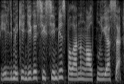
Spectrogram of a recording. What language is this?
Kazakh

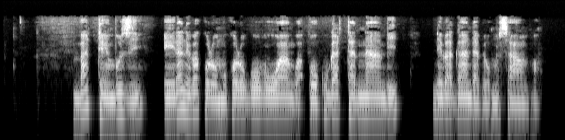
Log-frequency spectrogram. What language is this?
Ganda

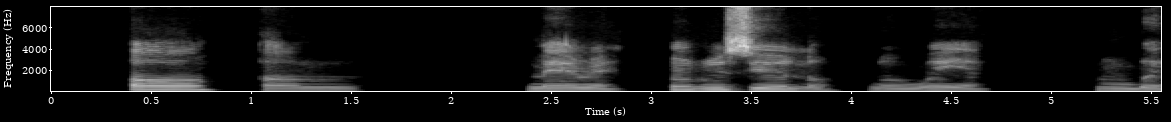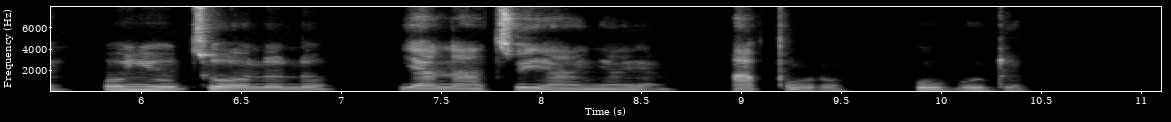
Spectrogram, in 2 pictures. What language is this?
Igbo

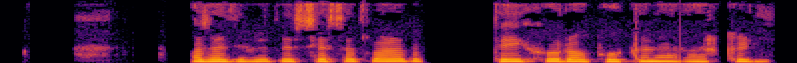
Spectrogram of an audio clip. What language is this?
Pashto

